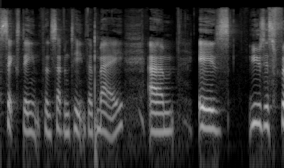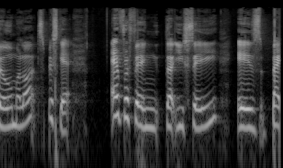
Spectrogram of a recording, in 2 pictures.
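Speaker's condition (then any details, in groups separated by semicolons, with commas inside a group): Tourette's syndrome; frequent vocal tics, hedgehog, cats, sausage interrupting speech, also heard over host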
